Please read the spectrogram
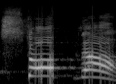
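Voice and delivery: very loud, high-pitched shout. Retelling a villager calling out to the crowd: retelling a shout. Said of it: "he shouts out to the crowd and says".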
